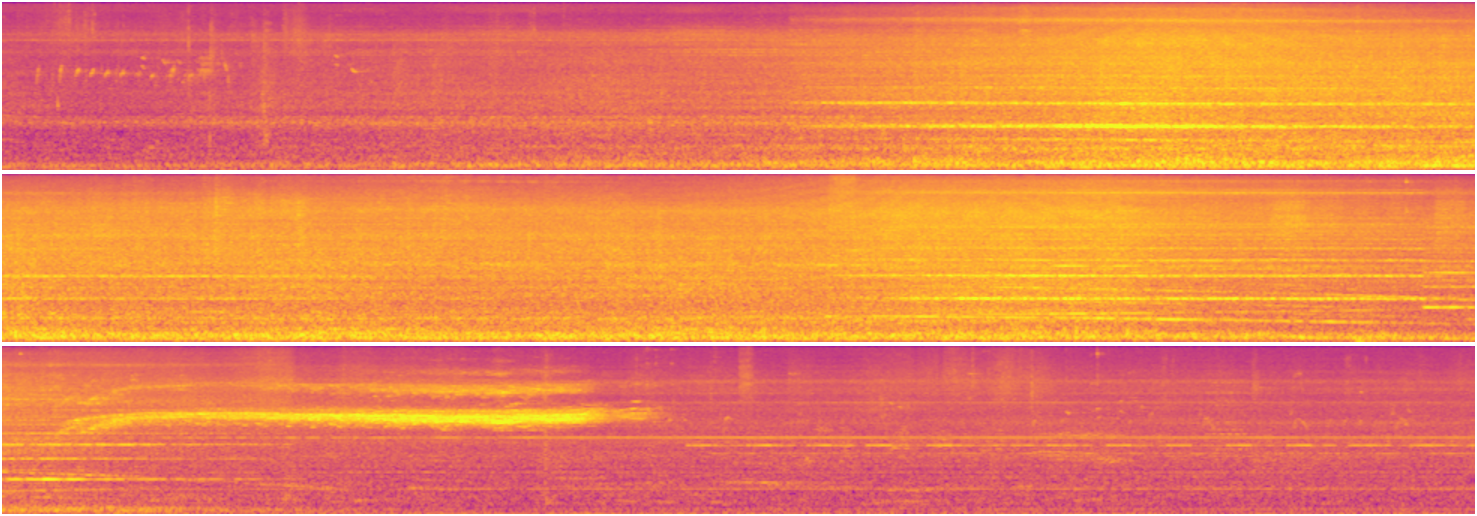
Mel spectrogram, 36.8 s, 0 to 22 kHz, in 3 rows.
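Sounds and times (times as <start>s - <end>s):
train arriving: 0.0s - 36.8s.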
